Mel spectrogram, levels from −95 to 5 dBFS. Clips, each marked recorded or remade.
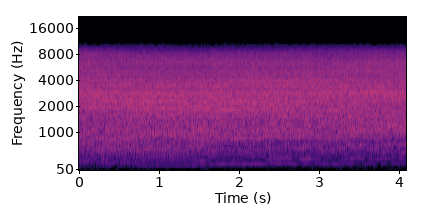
recorded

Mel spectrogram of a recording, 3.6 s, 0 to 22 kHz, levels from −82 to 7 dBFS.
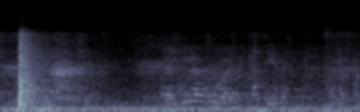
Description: recorded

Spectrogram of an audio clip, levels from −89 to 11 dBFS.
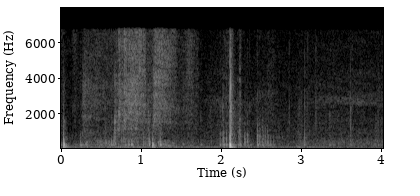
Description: recorded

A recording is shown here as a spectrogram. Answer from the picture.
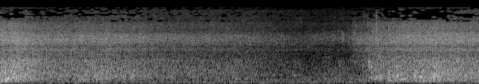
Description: recorded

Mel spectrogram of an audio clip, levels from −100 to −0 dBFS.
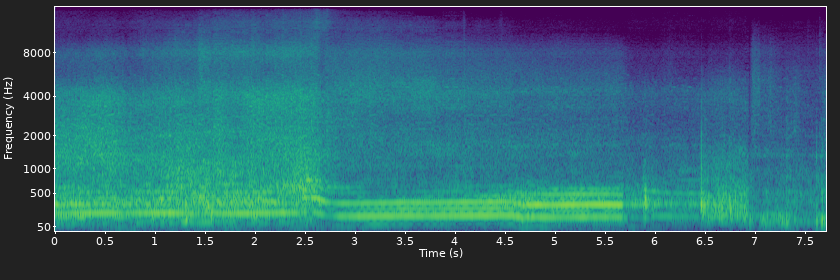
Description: remade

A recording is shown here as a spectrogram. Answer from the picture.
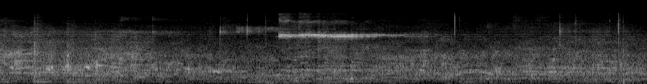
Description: remade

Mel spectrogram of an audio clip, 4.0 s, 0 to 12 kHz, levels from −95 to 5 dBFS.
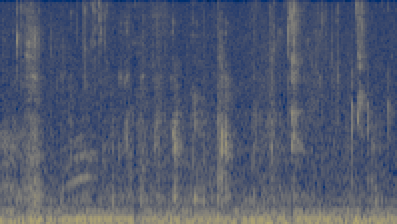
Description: recorded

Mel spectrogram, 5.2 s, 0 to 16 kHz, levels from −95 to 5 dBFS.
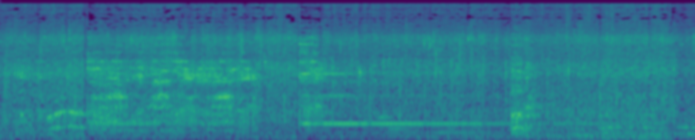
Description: recorded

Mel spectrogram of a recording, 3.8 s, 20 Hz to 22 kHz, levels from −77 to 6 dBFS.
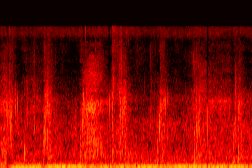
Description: recorded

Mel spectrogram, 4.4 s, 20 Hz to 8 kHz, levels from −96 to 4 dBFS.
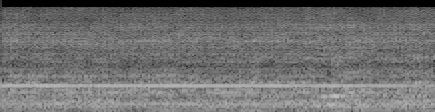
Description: remade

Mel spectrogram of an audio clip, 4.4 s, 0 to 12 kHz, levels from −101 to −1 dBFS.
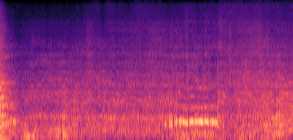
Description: remade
